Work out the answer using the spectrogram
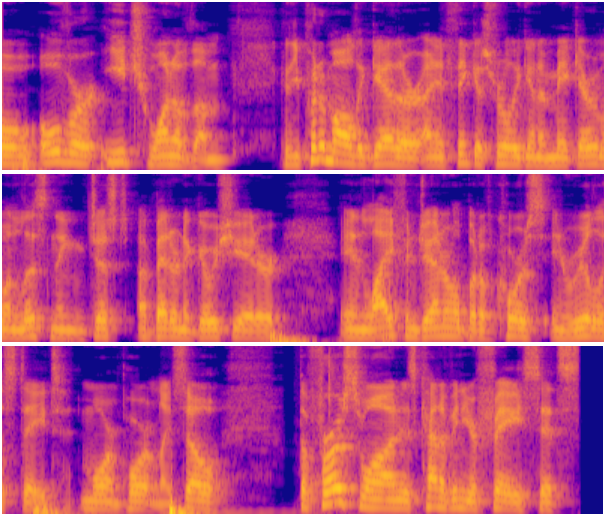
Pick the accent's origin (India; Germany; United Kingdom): Germany; I'm German.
